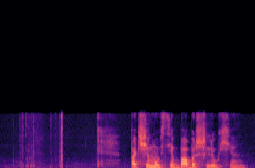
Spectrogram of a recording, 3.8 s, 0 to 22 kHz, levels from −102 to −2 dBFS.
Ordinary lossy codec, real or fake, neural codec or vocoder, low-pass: none; fake; codec, 16 kHz, 8 kbps, FunCodec, trained on LibriTTS, 25 frames a second; 7.2 kHz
